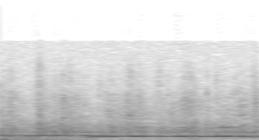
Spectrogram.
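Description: A hip hop concert crowd claps in a brief, dense wash of applause, with a thin steady tone sounding faintly through the noise.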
